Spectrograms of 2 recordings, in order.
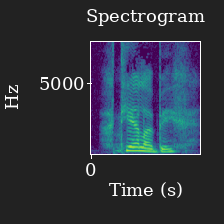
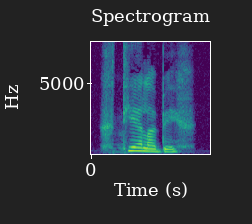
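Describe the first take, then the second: No difference in how they are said.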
